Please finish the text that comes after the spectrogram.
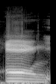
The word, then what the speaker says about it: Ang: Tulisannya Ang, dibacanya Eng.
